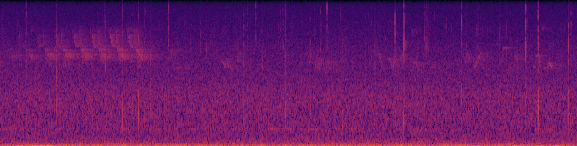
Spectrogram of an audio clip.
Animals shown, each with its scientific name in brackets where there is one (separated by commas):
Ovenbird (Seiurus aurocapilla), Red-eyed Vireo (Vireo olivaceus)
